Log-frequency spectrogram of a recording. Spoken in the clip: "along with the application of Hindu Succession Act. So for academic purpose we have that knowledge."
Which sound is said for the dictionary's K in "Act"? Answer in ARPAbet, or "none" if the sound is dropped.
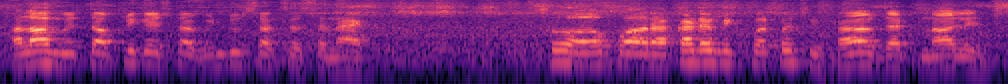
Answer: K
